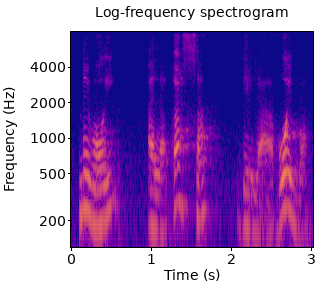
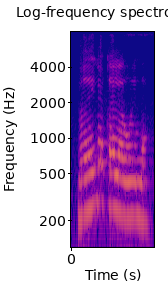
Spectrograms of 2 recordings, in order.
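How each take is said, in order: First: Each word is pronounced clearly and fully. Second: The words are reduced and run together. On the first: The speaker calls it right. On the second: The speaker calls it wrong.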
